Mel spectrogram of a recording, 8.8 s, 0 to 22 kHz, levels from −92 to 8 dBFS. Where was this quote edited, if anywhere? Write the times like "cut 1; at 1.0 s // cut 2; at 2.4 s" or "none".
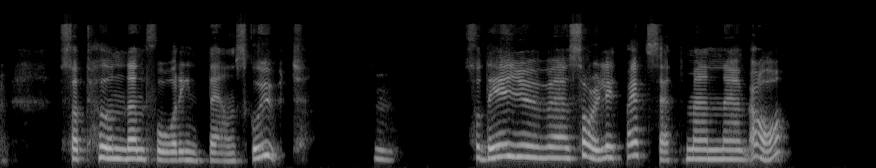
none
